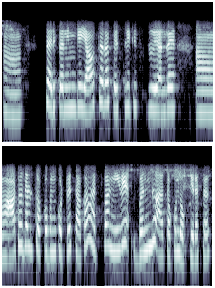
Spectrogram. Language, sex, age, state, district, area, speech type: Kannada, female, 18-30, Karnataka, Chamarajanagar, rural, conversation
